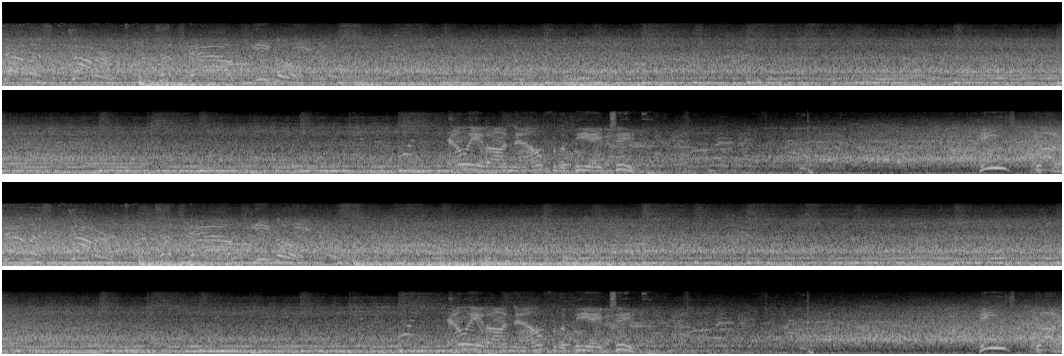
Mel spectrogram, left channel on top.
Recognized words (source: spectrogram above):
Dallas Goedert. Touchdown, Eagles. Elliott on now for the PAT. He's got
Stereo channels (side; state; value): both; normal; correlation 0.58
